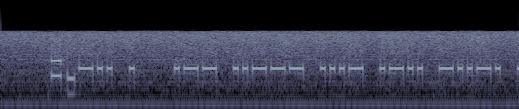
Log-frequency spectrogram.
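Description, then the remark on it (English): An amateur radio repeater's identification beeps: a string of short and longer mid-pitched tones tapping out a Morse-like pattern for several seconds over steady radio hiss and low hum, with no talking. “Wait for the beep.”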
